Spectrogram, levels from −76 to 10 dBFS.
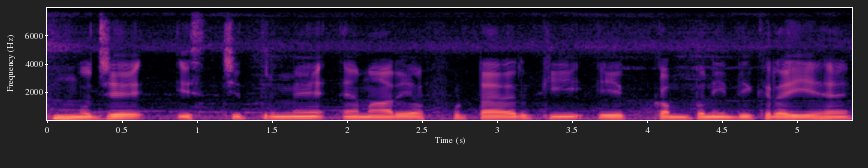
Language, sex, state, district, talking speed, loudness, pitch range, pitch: Hindi, male, Madhya Pradesh, Katni, 135 wpm, -15 LUFS, 120-130 Hz, 125 Hz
